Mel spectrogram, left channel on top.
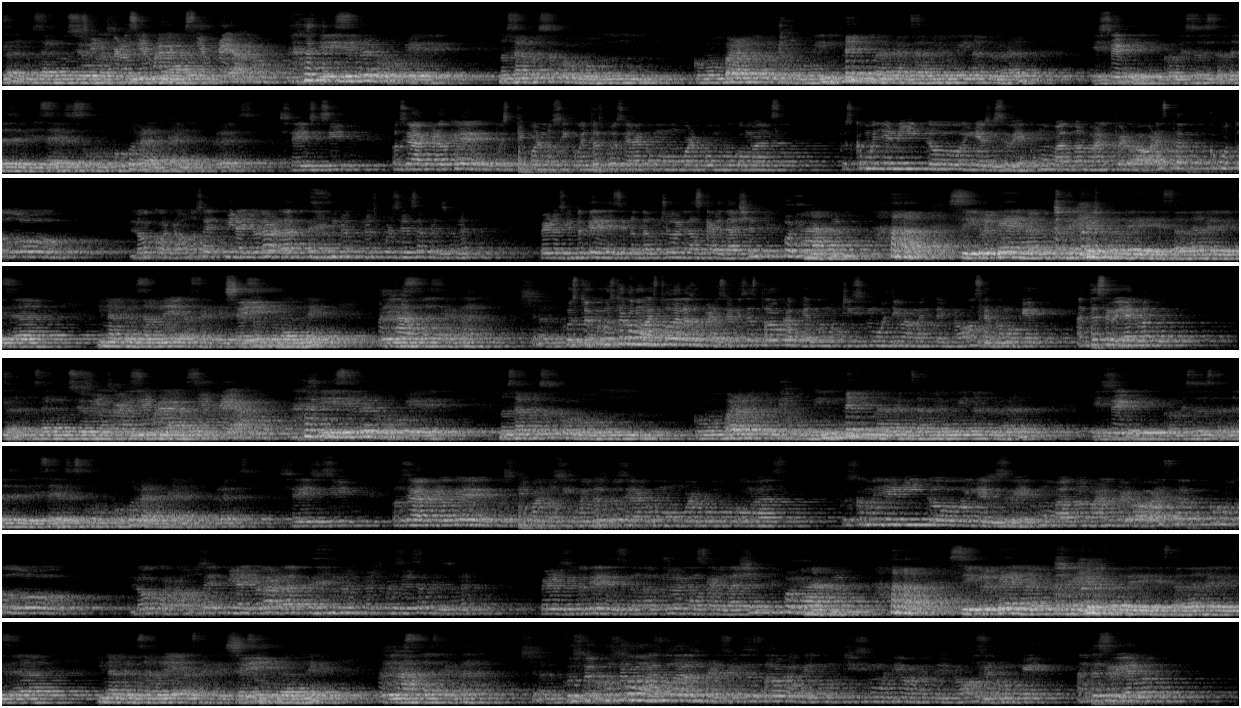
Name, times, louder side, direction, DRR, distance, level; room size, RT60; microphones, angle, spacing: voice 1, 0.0-1.9 3.2-4.4 5.0-6.6 6.9-10.3 10.9-14.7 22.1-22.5 32.7-33.0 33.5-37.7 38.1-40.6 40.9-41.8 42.3-43.1 46.8-47.1, equal, 25° left, -8 dB, 2.1 m, -26 dB
voice 2, 0.9-3.3 7.8-7.9 11.0-11.3 15.1-15.8 16.3-20.1 20.7-25.3 26.0-29.4 30.1-33.1 35.2-35.6 39.4-39.9 40.9-41.3 42.7-47.5 47.8-48.6, equal, 65° left, -4 dB, 3.0 m, -30 dB
19.0 x 8.6 x 3.6 m, 2.3 s
head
